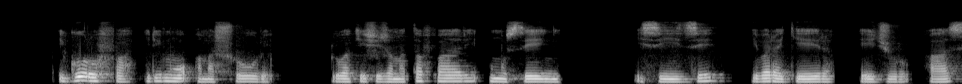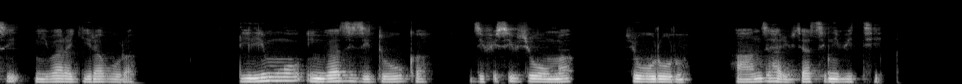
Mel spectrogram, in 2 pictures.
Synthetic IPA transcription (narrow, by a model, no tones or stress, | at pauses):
iɡo̞ɾo̞faiɾimŋo̞ʔamaʃuːɾe̞̰ | jṵːβakiːʃiʒeamatafaːɾijumuse̞ɲi | ḭsiːze̞ | iβaɾaɟe̞ːɾa | he̞̰ːʒuɾuhaːsḭniβaɾaɟiɾaβuɾa̰ | ɾiɾimŋo̞ʔiŋɡaziziduːɡa | zifisivjuːma | v̥juβuɾuɾu | haːnze̞ɦaɾivjaːt͡siniβitʰi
